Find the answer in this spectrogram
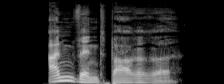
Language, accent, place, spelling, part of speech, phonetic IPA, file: German, Germany, Berlin, anwendbarere, adjective, [ˈanvɛntbaːʁəʁə], De-anwendbarere.ogg
- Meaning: inflection of anwendbar: 1. strong/mixed nominative/accusative feminine singular comparative degree 2. strong nominative/accusative plural comparative degree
